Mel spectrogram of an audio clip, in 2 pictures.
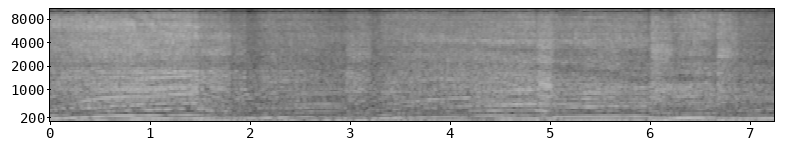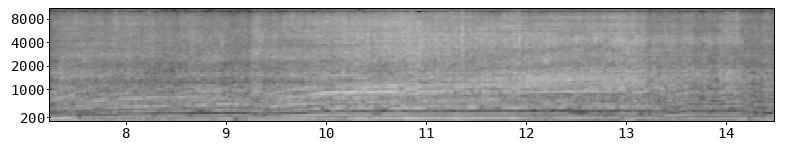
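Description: Demolition derby cars' engines revving up and falling back again and again, several at once, over a steady wash of arena noise.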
